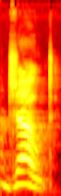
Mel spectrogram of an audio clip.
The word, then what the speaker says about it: drought: He lost all his crops in a drought. Underline the word DROUGHT. Drought. One. What is the meaning of this word? Let's see here. Rhymes with doubt.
